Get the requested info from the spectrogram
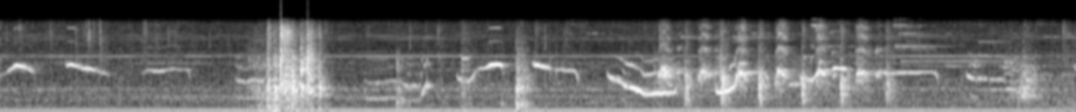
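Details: Dachshund puppies settled in a new little house in Campinas, São Paulo: drawn-out whines and quick yelps that swoop up and down, a loud clatter near three seconds, then a busy burst of overlapping cries above a constant low hum.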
